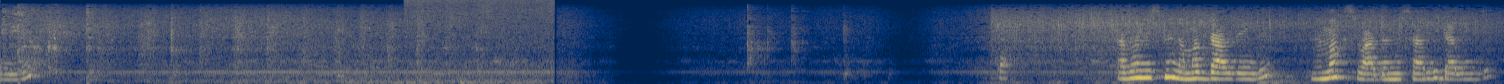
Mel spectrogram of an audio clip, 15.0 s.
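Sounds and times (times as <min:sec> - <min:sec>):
vegetables sizzling in a pan: 0:00.0 - 0:05.6, 0:06.7 - 0:15.0
metal spatula stirring: 0:01.5 - 0:05.6.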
